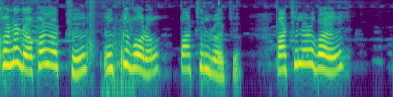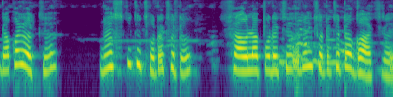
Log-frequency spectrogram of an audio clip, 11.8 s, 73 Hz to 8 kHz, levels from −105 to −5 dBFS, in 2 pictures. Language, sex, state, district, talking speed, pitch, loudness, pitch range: Bengali, female, West Bengal, Purulia, 115 wpm, 290 Hz, -16 LUFS, 265-330 Hz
